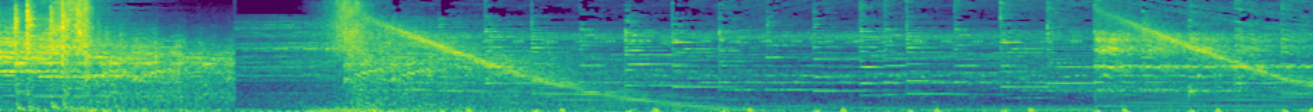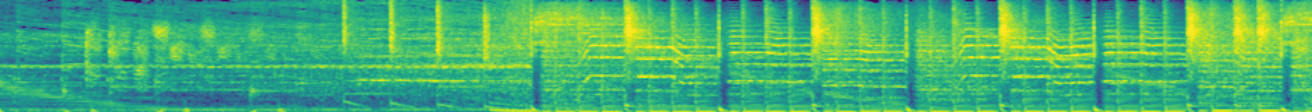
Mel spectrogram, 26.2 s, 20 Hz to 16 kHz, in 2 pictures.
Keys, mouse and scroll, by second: 0.7 p, 1.5 click, 3.2-3.9 alt+scroll up 1, 4.0 a, 5.0 click, 5.6-11.7 shift+drag, 11.7 alt+scroll down 1, 12.2 click, 13.2 alt+shift+click, 14.1 alt+scroll up 1, 14.3-19.2 drag, 19.2 alt+scroll up 1, 19.3-26.2 drag.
